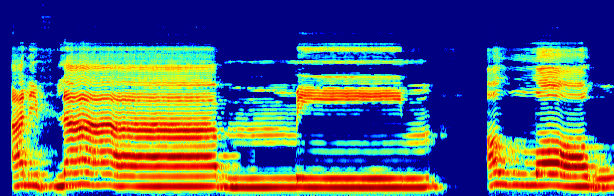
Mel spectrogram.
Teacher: اگر ہم آیت کے مکمل ہونے پر وقف کر دیں تو پھر ہم الف خالی کے اوپر زبر لگائیں گے اور اس کو لفظ اللہ کے لام مشدد کے ساتھ ملائیں گے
